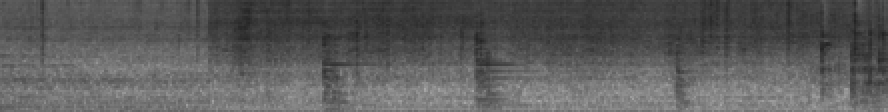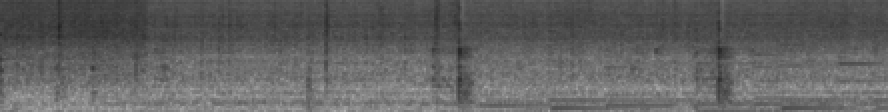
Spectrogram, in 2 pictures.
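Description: Sliced onions sizzling as they fry in a stainless steel sauté pan, with several sharp taps of a utensil or knife spread through.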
